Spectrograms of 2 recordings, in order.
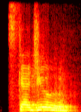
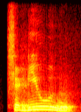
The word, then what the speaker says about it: schedule: अगर इफ you have more inclination toward American English then you should say स्केड्यूल, स्केड्यूल, क्योंकि American जो American aspect में, American pronunciation में इसको स्केड्यूल बोला जाता है, स्केड्यूल।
